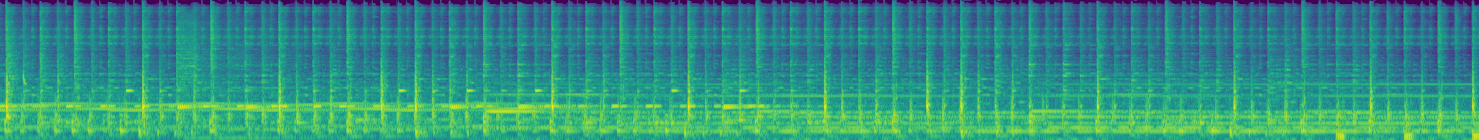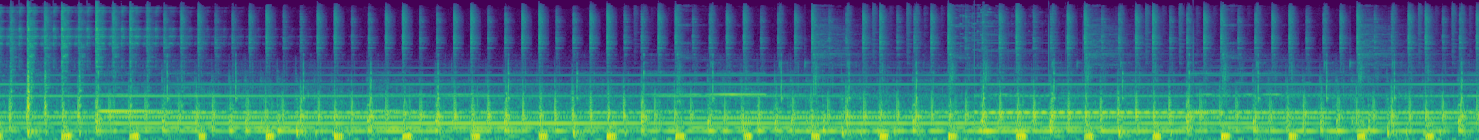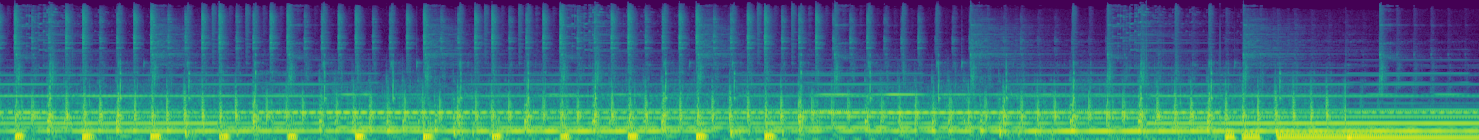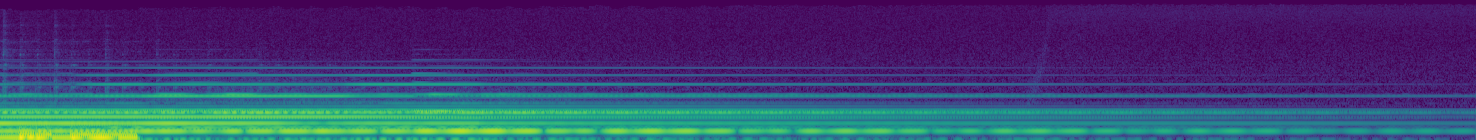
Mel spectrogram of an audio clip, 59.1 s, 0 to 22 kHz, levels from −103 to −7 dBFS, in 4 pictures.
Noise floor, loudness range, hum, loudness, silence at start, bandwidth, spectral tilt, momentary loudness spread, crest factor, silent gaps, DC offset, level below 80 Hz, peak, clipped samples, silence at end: -54 dBFS; 8 LU; none; -21 LUFS; 0 s; over 20 kHz; -6 dB/octave; 9 LU; 20 dB; none; under 0.1%; -28 dBFS; 0 dBFS; under 0.1%; 2.35 s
